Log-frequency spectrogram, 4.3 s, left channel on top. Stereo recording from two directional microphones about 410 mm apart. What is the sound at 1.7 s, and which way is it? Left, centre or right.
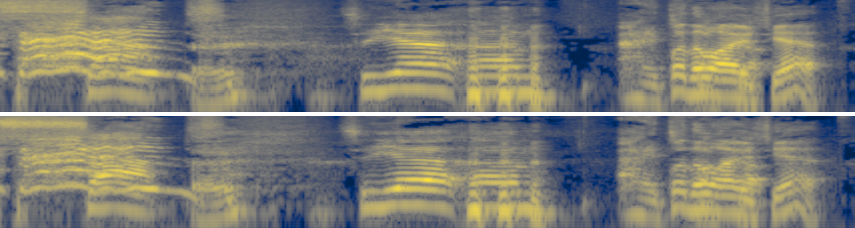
Speech, centre.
